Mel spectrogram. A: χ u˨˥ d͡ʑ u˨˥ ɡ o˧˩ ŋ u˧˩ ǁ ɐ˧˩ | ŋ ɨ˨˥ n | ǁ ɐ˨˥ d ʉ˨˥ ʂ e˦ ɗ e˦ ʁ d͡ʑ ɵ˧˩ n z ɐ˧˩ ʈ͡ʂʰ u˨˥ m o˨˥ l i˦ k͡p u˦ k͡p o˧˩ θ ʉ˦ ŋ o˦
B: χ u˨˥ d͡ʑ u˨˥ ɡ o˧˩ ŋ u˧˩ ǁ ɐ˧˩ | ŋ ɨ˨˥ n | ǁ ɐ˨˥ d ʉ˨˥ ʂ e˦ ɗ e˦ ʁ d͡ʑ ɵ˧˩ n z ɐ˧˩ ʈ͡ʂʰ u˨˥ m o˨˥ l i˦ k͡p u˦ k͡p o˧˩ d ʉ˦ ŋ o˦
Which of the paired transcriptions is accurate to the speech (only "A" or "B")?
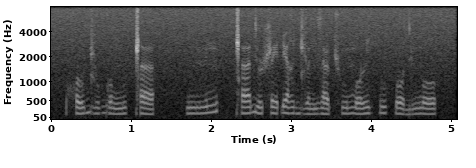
B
